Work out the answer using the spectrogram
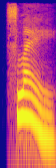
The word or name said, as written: sley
